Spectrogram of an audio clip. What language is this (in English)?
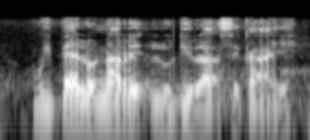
Tswana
